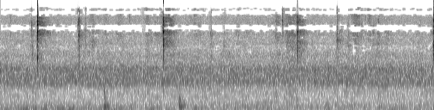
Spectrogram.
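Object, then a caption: Bar of soap. A craft knife scores crisscross lines into the surface of a solid green bar of soap held in one hand. Short, bright scratching clicks stand out irregularly over a steady low hiss and rumble, each ending almost instantly with no ring.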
